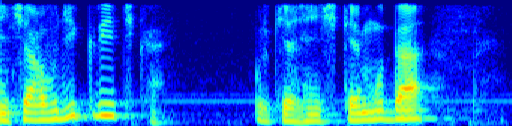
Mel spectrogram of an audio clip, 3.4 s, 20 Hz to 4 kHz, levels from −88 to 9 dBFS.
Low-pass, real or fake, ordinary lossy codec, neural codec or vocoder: 3.6 kHz; real; none; none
